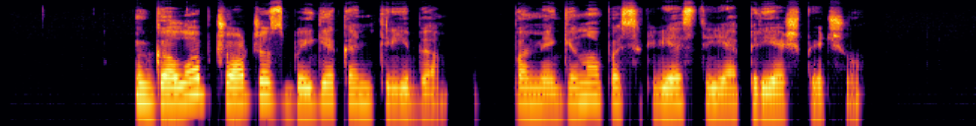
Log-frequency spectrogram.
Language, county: Lithuanian, Kaunas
